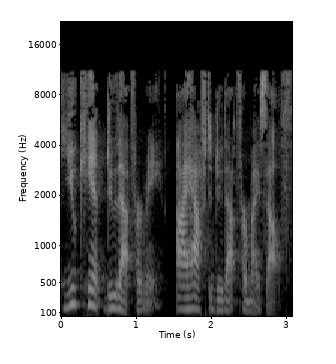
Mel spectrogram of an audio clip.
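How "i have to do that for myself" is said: normal talking voice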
